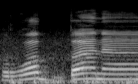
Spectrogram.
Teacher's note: نون کے اوپر بڑی مد ہے تو چار الف کے برابر کھینچ کے پڑھیں گے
